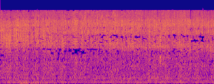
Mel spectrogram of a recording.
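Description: Chicken pieces and mushrooms sizzling in a hot wok as a creamy liquid is poured in: a loud, steady hiss.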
